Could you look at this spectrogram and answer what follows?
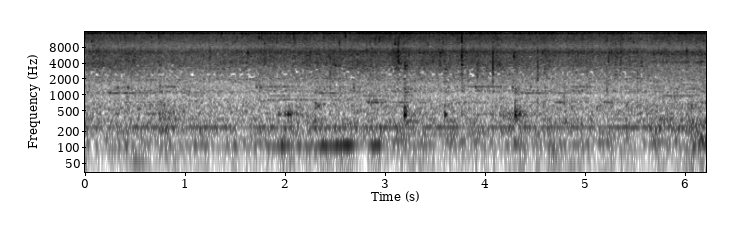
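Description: Chopped onions frying in oil in a metal pot, giving a steady sizzle, with a few light clicks from a wooden spatula stirring in the pot about halfway through.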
